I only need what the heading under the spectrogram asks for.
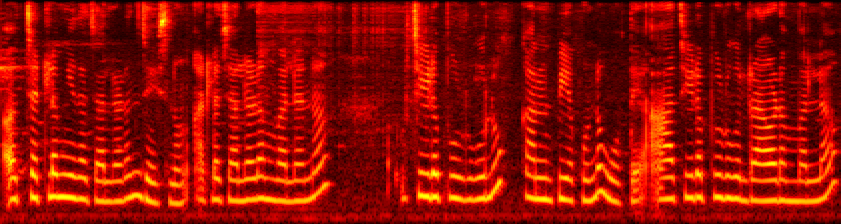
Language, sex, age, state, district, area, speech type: Telugu, female, 18-30, Telangana, Suryapet, urban, spontaneous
